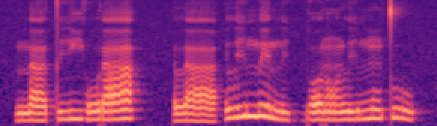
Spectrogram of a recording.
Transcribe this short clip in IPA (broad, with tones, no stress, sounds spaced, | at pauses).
n a˨ t i˧ j o˧ ɾ a˦ | l a˨ | l i˦ m e˦˨ n i˨ ɡ͡b ɔ˧ ɾ ɔ̃˧ l i˧ m ũ˦ t u˦˨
